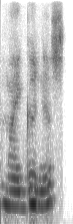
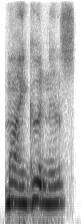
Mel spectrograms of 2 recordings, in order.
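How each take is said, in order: First: Said in the usual way. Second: Drawn-out my goodness, a touch of mock shock; slow mock surprise. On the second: Shown as a demonstration. Teacher showing the class a mock-surprised my goodness. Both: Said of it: "En inglés tenemos".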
